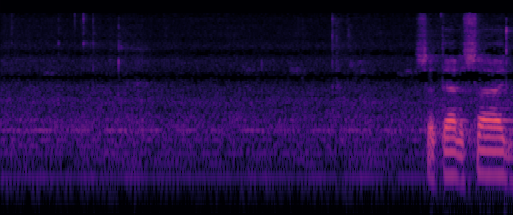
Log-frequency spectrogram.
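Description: Small metal parts click faintly in a man's hands.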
